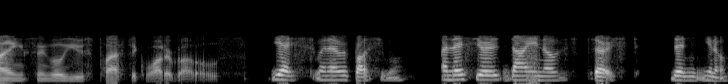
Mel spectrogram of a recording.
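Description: Throughout, the speech carries the Bluetooth CVSD headset codec. The band sits between 250 Hz and 3.4 kHz. Sibilants turn scratchy over a granular hiss, which fits 64 kbps delta modulation. From 5.27 to 5.41 s, bit errors on a Bluetooth voice link add a rushing crackle. No loud clicks occur. Around 3 percent of bits sound flipped.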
